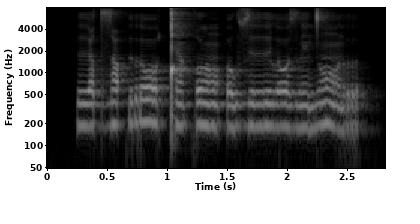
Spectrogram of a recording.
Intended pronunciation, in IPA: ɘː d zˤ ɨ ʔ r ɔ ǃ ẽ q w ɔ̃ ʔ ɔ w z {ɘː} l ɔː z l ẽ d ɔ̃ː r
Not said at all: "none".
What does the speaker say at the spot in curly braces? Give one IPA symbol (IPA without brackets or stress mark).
ɘː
